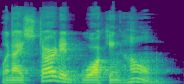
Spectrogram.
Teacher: So we see the D in started is a stop D. We don't say when I started, we stop the air.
